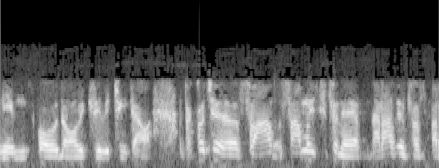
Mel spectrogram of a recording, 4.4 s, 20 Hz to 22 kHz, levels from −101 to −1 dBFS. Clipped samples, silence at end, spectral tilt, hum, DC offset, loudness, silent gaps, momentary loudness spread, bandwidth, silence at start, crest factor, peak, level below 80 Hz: under 0.1%; 0 s; -6 dB/octave; none; under 0.1%; -12 LUFS; none; 4 LU; 5.6 kHz; 0 s; 12 dB; 0 dBFS; -52 dBFS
